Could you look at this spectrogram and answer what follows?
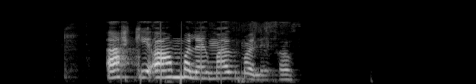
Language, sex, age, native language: Icelandic, male, 9, Icelandic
